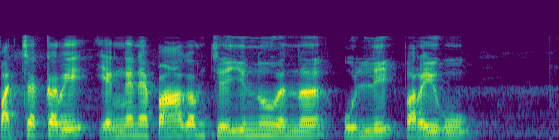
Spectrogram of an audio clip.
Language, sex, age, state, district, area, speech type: Malayalam, male, 45-60, Kerala, Alappuzha, rural, read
